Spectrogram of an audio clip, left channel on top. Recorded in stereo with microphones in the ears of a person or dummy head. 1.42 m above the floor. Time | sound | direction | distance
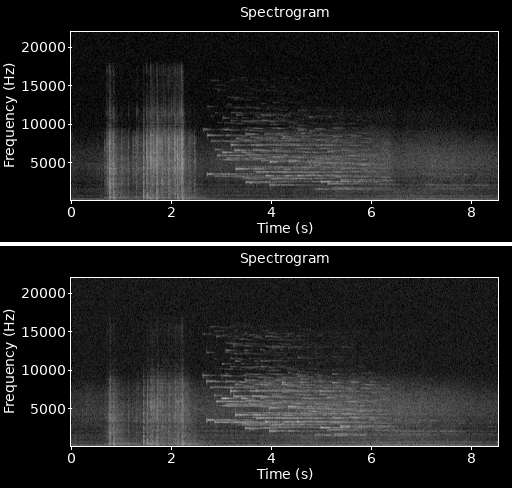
0.7 | a crack | 75° left (ahead or behind) | 1.3 m
2.6 | a chime | 70° right (ahead or behind) | 7 m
